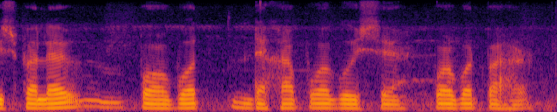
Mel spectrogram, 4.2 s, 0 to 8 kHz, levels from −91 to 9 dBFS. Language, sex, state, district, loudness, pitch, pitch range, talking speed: Assamese, male, Assam, Sonitpur, -18 LUFS, 115 Hz, 110-120 Hz, 115 wpm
